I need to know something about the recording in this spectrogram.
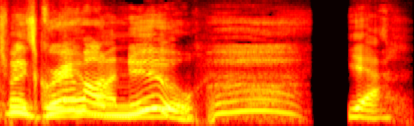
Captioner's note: gasps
